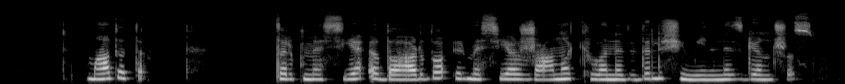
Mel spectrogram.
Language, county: Lithuanian, Alytus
